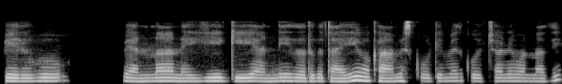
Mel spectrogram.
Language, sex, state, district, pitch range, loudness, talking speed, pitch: Telugu, female, Andhra Pradesh, Visakhapatnam, 150-160 Hz, -17 LUFS, 130 wpm, 155 Hz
